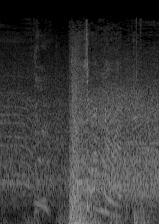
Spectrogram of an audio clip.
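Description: A heavy body slams down hard onto a wrestling mat with a loud thud.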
